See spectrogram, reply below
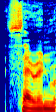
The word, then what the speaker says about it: Theron: She's obviously got used to Theron rhymes with heron. – Yeah. – But here we have higher standards and we go back to the Afrikaans.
